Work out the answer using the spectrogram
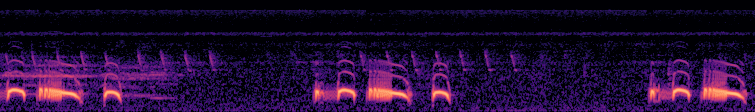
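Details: Decoy spotted dove cooing to challenge rivals, repeating its phrase three times about every four seconds, each a quick run of short low coos followed by a longer falling coo and a clipped final note.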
